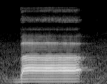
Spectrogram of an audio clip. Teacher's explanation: حرف ہے با، مخرج با دونوں ہونٹوں کی تری سے ادا ہوتا ہے، یعنی دونوں ہونٹوں کی تری کے ملنے سے با ادا ہوتا ہے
